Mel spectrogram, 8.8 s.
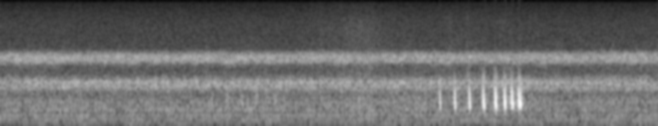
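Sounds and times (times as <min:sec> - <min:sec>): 
California red-legged frog making low pulsed notes: 0:00.2 - 0:08.6.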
